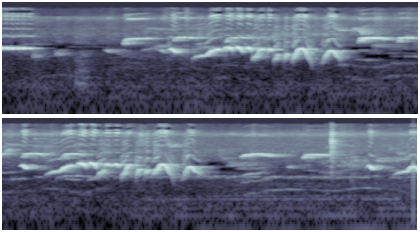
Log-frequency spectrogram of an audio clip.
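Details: Fighter-style song of a white-rumped shama showing off its repertoire: fast, varied phrases of sweeping whistles and sharp downslurred notes, delivered in bursts with brief pauses between them.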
